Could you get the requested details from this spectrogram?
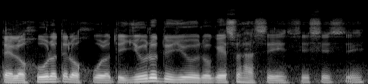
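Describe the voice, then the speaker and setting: A man hosts a podcast, ranting in a sarcastic, foul-mouthed comic monologue. His voice sits somewhat low, with a dark, mellow tone. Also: a little fast. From Catalonia. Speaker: podcast host.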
